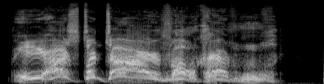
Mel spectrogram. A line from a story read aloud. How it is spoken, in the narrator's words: bellowed the creature that had been Magnus the Red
